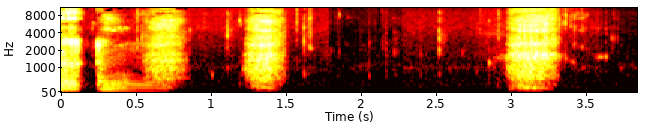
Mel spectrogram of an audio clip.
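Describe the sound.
Someone chews right up against the microphone, four loud, crunchy, moist bursts spaced irregularly with quiet gaps between them, and a brief murmur of voice near the start.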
